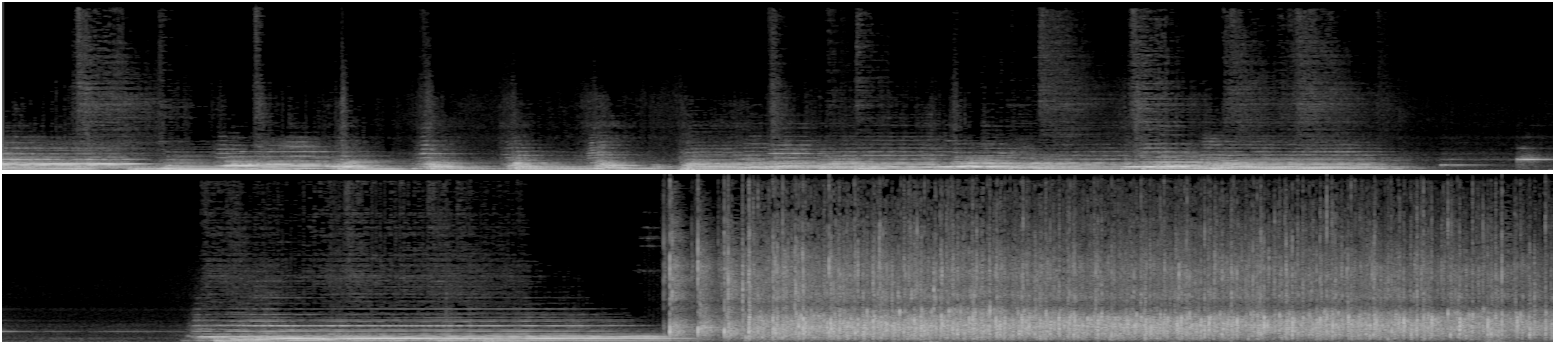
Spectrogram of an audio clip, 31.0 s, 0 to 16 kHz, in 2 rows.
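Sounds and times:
brass: 0.0s - 14.4s, 17.3s - 22.1s
double bass: 0.0s - 14.4s, 17.3s - 22.1s
saxophones: 0.0s - 22.1s
piano: 0.0s - 31.0s.

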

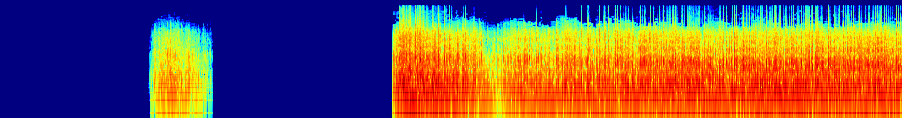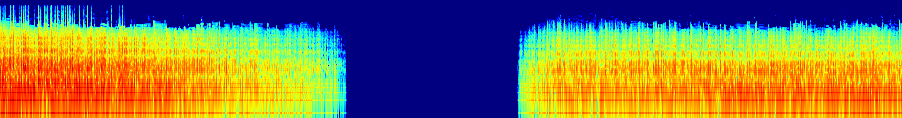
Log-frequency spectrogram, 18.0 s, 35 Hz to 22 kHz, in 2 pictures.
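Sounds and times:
rocket engine rumbling: 4.0s - 12.2s, 14.2s - 18.0s.

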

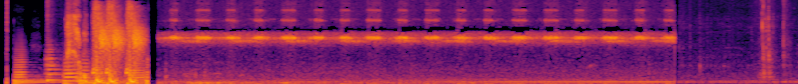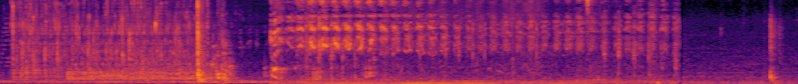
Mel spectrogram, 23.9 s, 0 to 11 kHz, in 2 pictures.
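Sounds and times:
high pulsing chirping: 2.4s - 10.2s.

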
